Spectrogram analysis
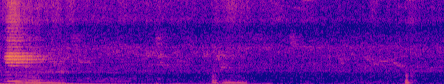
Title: Old kitty snoring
